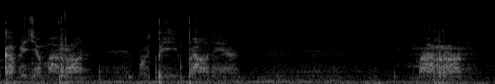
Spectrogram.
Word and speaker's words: marrón: So remember what I said about double R. So how would this word be pronounced? This word would be pronounced marrón.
